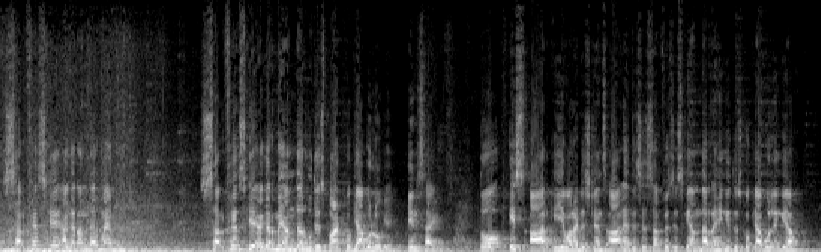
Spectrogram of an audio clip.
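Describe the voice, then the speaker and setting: A man teaches physics in a classroom lecture. He asks his students again and again whether they understood, then gives the one-word answer himself in a lower, quieter voice. A faint hum of room noise sits under the recording. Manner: drops low and soft on one-word answers.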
